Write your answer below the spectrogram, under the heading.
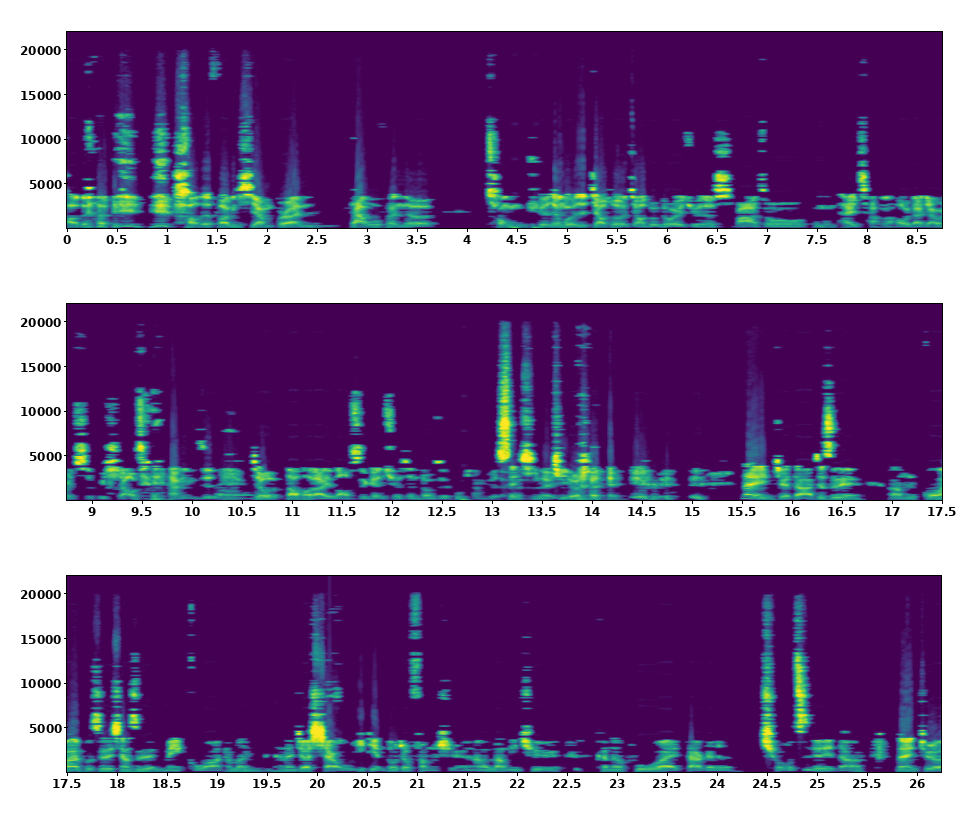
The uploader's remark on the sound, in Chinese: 這次去噪後音質超差，早知道當初就別買電容式的麥克風了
